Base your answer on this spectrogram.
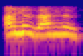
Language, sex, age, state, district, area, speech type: Kashmiri, other, 18-30, Jammu and Kashmir, Bandipora, rural, conversation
